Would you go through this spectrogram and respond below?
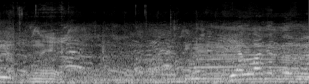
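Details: Cows with calves at Raniganj cattle market (hat), Dinajpur, on 27 November 2025: a low, drawn-out moo with steady harmonics rises behind busy market chatter and haggling voices.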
